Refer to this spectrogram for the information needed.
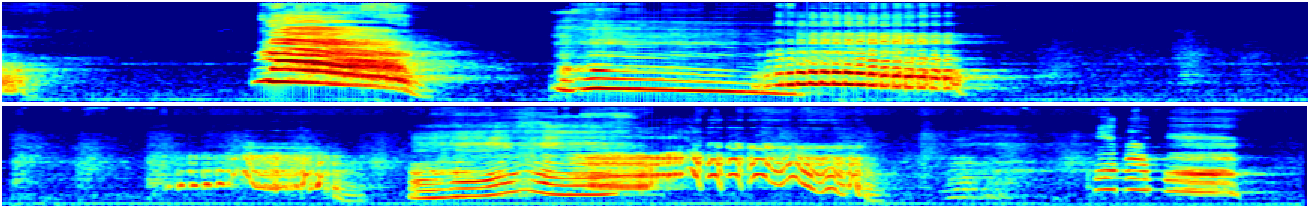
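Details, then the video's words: Pet parrot's morning vocal repertoire indoors: loud, harmonic, swooping calls with falling tones, then a run of shorter warbled, wavering phrases, with a person speaking softly nearby. "Parrot's Morning Repertoire"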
